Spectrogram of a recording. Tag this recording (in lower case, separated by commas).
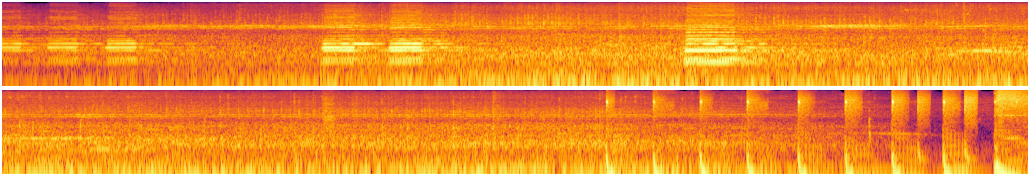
speech, music, outside, urban or man-made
